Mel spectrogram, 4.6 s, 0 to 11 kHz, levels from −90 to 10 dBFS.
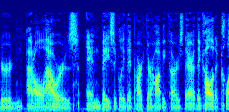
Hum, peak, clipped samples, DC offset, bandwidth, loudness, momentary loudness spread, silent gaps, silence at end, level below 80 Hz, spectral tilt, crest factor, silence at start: none; -16 dBFS; under 0.1%; under 0.1%; 7.6 kHz; -37 LUFS; 8 LU; none; 0 s; -56 dBFS; -3.5 dB/octave; 20 dB; 0 s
